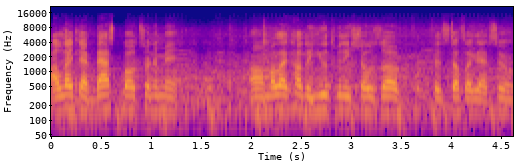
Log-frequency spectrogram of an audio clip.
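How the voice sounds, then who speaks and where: Against noticeable background noise, a man with fairly high pitch talks very fast in a monotone, flat intonation. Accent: American. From Saint Paul, Minnesota (Rondo area). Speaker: community resident. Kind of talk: street interview.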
